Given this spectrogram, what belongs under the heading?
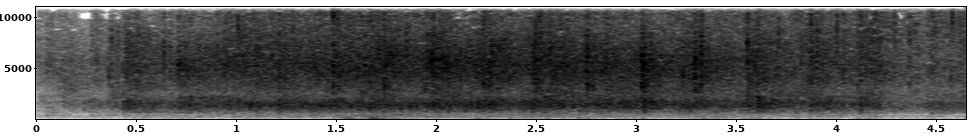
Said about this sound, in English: Are you clapping hands after what I'm going to say to you? You're clapping hands. Okay.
